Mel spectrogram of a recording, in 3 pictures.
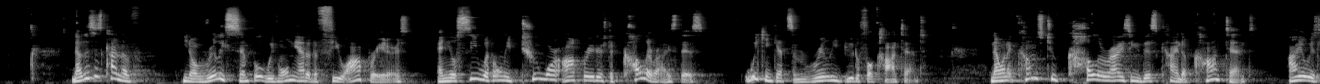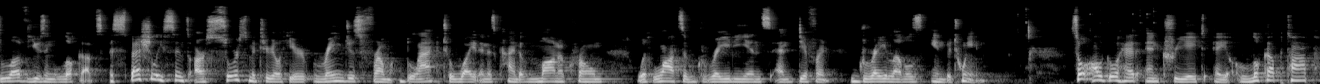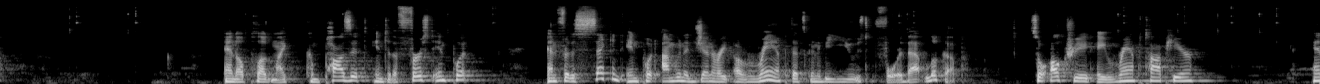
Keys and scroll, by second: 25.5 typing, 36.1-37.7 typing.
